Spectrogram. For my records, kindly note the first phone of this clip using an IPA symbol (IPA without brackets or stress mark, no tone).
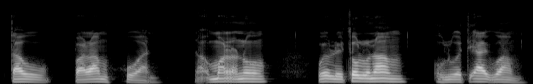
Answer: t̪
